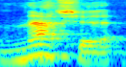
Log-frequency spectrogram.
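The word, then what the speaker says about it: Gnasher: The G on the beginning of both Nasher and his son Nipper's name is not pronounced.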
